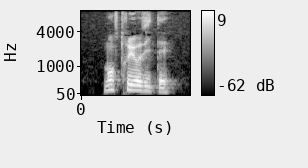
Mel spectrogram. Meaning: monstrosity
- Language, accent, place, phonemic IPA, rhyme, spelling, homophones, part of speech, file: French, France, Lyon, /mɔ̃s.tʁy.o.zi.te/, -e, monstruosité, monstruosités, noun, LL-Q150 (fra)-monstruosité.wav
